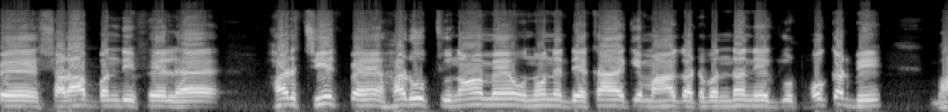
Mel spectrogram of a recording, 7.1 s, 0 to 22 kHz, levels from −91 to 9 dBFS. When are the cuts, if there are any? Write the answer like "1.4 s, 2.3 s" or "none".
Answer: none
